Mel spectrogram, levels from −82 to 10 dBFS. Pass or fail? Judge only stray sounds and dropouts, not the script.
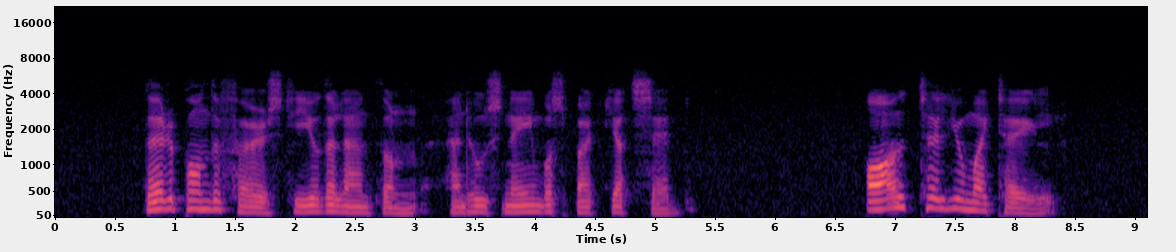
pass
